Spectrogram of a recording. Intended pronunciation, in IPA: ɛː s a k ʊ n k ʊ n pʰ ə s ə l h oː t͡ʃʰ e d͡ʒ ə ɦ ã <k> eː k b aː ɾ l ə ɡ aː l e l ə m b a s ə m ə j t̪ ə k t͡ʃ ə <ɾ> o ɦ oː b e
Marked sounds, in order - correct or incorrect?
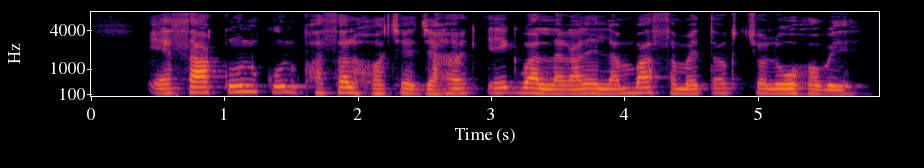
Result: correct, incorrect

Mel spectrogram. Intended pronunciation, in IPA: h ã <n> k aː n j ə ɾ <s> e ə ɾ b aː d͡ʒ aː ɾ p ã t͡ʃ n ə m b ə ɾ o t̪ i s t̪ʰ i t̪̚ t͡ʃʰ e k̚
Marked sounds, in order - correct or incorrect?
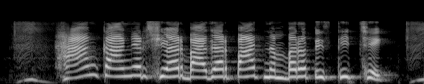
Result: incorrect, incorrect

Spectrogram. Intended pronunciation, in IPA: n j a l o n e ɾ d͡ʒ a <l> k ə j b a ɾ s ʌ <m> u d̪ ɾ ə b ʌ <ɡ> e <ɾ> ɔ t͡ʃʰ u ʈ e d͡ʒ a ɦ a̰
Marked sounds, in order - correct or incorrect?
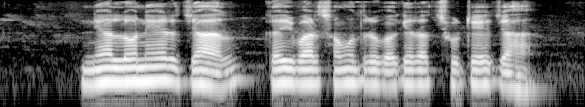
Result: correct, correct, correct, correct

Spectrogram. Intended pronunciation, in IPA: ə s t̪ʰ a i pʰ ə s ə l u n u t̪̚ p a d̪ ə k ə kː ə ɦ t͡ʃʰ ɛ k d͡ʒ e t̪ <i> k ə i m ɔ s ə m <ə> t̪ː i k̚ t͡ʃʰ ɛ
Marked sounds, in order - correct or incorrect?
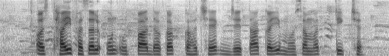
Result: incorrect, correct

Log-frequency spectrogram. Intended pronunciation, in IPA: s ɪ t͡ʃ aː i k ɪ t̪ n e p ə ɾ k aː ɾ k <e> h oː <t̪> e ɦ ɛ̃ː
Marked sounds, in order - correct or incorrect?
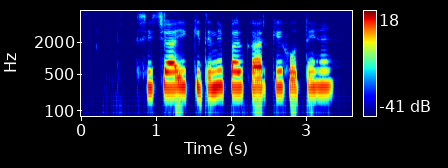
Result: correct, correct

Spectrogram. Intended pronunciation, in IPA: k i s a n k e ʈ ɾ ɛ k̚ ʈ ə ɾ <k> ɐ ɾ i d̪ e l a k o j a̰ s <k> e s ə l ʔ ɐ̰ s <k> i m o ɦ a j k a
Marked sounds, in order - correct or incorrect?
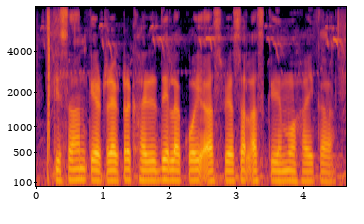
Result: incorrect, incorrect, correct

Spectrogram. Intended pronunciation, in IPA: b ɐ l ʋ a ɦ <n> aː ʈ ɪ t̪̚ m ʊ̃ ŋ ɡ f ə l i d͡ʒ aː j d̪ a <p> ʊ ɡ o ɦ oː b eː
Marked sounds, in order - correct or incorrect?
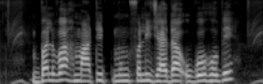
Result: incorrect, incorrect

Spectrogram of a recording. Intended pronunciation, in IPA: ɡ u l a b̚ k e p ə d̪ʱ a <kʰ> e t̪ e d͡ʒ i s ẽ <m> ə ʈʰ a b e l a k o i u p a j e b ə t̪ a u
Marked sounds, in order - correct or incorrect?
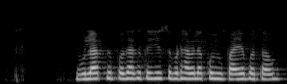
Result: incorrect, incorrect

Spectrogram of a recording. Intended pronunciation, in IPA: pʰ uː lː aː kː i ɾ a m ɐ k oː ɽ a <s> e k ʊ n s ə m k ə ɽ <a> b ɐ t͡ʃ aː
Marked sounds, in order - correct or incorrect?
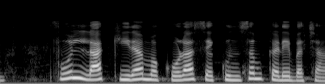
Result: correct, incorrect

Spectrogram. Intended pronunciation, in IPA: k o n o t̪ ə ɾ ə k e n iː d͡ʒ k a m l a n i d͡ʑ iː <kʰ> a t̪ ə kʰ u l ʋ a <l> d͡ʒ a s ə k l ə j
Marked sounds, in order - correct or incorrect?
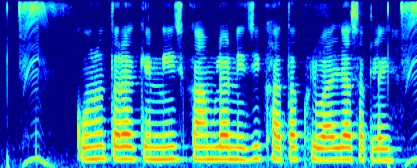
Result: correct, correct

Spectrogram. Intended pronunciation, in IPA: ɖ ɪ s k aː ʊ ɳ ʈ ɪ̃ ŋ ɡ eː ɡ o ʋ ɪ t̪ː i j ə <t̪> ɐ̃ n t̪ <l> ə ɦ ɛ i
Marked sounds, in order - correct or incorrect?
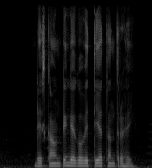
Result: correct, incorrect

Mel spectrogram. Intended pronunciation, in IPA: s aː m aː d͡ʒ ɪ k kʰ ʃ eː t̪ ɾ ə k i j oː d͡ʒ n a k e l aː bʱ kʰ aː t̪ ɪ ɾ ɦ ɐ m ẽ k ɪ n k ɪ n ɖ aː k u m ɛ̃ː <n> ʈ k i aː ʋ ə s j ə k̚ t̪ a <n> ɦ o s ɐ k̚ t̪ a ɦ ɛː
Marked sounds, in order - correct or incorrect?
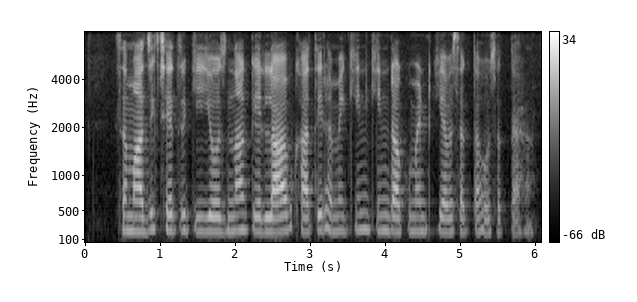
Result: incorrect, incorrect

